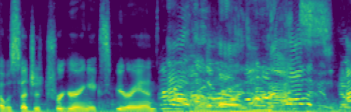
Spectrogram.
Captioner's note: overlapping chatter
